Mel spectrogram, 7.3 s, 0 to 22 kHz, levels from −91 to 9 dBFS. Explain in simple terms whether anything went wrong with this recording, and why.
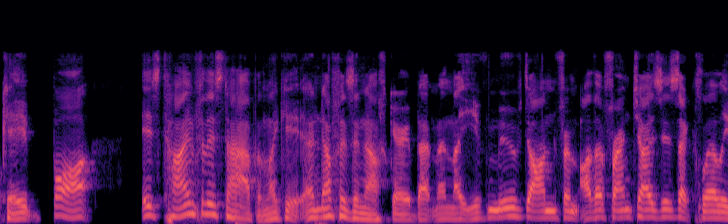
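Short concealed packet loss occurs twice, at 2.33 to 2.37 s and at 3.15 to 3.19 s. Each time about 20 ms of the call arrived too late, so the receiver briefly continued the previous sound to cover the gap, causing a tiny smear.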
